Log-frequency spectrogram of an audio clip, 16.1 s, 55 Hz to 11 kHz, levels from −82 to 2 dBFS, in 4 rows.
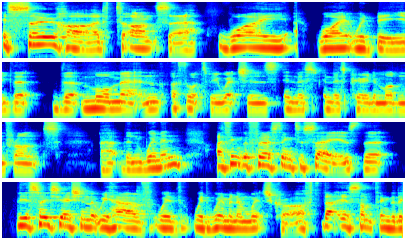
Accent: British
